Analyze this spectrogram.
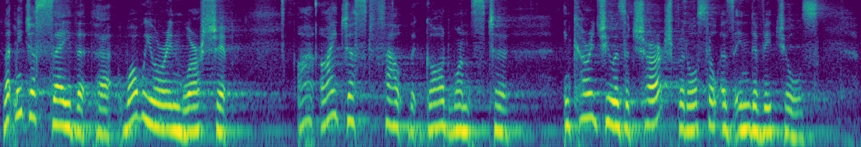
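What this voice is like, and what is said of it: Mixed accent, voice heavy with a cold. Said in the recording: “this unusual accent comes from, that's just a bit heavy today with the cold, but you'll understand what a mixture's on board with my accent.”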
